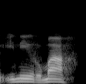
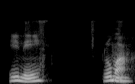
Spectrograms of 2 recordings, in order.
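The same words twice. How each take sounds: First: Said in the usual way. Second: "Ini", stop briefly, then "rumah"; brief pause after INI. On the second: Shown as a demonstration. Teacher shows students where to stop, pause after "Ini". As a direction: split "Ini ... rumah" with a short break. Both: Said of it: "dia kena berhenti sekejap".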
